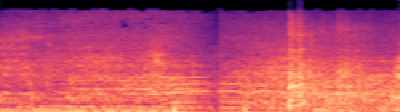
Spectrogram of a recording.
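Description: Background music with a steady beat, with a single sharp knock about one and a half seconds in.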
